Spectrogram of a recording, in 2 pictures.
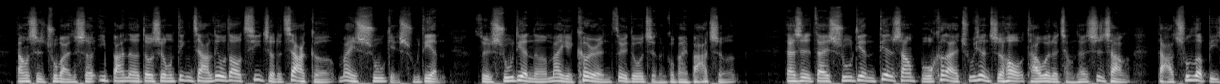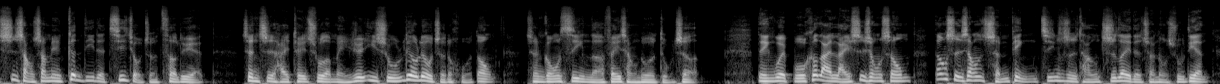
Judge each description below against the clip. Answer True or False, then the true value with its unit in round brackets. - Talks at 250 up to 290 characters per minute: False (325 characters per minute)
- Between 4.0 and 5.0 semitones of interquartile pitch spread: False (5.4 semitones)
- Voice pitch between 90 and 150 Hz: True (140 Hz)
